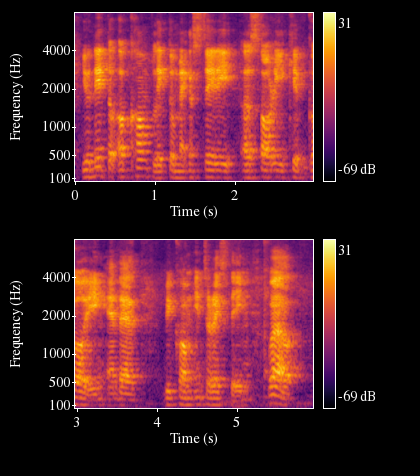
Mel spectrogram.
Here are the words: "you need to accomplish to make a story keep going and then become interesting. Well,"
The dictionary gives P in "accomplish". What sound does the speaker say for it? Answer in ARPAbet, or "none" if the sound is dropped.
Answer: F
